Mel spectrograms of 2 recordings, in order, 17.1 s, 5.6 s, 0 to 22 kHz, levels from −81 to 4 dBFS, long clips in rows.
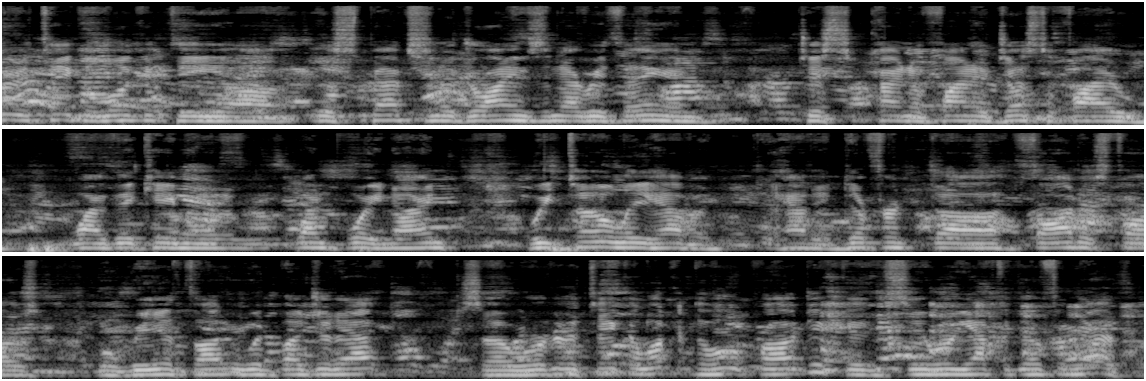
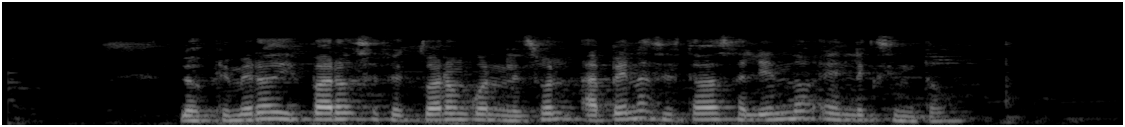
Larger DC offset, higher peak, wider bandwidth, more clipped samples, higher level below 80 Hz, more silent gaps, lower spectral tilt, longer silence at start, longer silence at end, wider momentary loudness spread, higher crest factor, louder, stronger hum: neither; first, -4 dBFS vs -18 dBFS; first, 19.5 kHz vs 7.4 kHz; neither; first, -48 dBFS vs -68 dBFS; neither; about the same, -4.5 dB/octave vs -5 dB/octave; about the same, 0 s vs 0.05 s; second, 0 s vs 0.55 s; second, 7 LU vs 10 LU; about the same, 16 dB vs 20 dB; first, -20 LUFS vs -37 LUFS; neither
